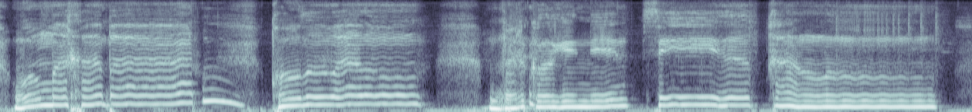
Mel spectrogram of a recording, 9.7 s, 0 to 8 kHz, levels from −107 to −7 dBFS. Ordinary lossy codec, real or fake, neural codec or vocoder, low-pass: none; real; none; none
